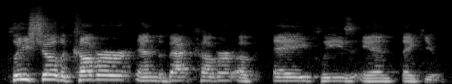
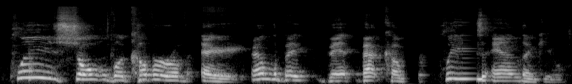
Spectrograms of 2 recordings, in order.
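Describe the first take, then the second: First: It is read in his own normal voice. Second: It is read in a Ron Swanson voice.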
